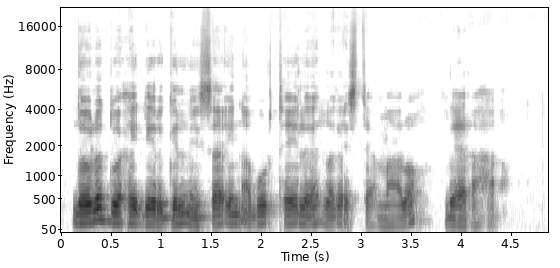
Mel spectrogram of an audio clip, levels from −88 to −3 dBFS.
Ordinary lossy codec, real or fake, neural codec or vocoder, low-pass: none; fake; vocoder, 44.1 kHz, 128 mel bands, Pupu-Vocoder; none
